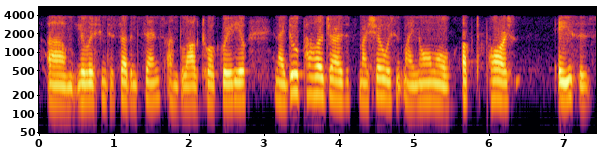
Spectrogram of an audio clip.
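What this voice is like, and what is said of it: Sick voice with sore throat. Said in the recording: “I'm a little under the weather today, as you can hear with my voice ... my voice sounds much sexier ... I'm starting to get a really bad sore throat”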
